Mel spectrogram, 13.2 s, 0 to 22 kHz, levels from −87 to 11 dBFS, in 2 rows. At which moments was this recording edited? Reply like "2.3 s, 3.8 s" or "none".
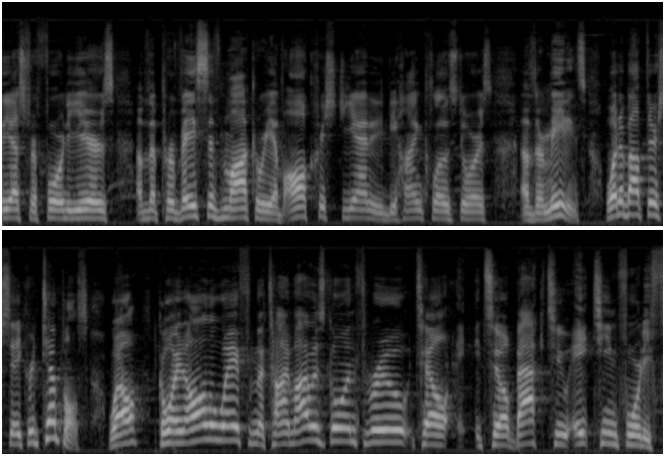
8.1 s

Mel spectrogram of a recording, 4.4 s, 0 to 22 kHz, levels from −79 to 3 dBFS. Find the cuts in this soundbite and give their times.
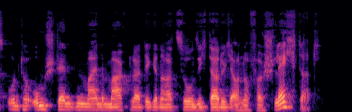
none

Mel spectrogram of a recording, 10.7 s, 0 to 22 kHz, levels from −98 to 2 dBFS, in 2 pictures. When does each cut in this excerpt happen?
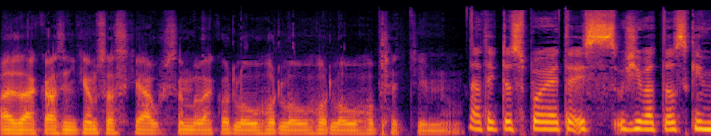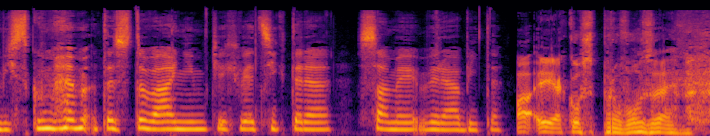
3.5 s, 9.1 s

